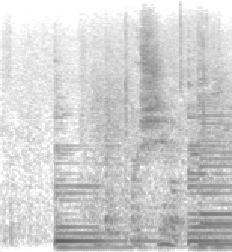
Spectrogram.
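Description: Acoustic guitar strummed: a chord comes in suddenly about half a second in and rings out, then a second strum near the end.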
